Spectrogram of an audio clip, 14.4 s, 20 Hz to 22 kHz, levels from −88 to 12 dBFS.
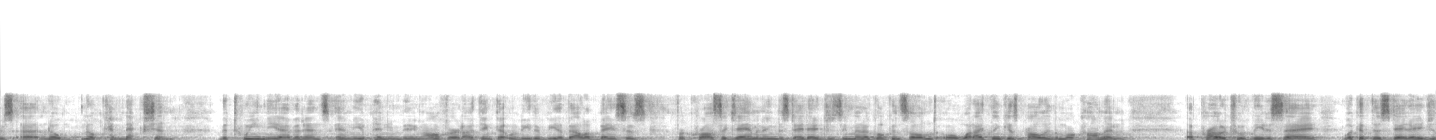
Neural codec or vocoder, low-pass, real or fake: codec, 16 kHz, 4.8 kbps, FACodec; 7.2 kHz; fake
